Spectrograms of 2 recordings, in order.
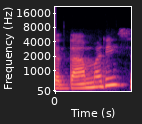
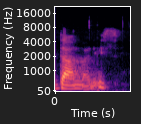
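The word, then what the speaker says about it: Dámaris: Sí, mi nombre se pronuncia Damaris, se escribe también con acento o la tilde en la primera A, y así es como se pronuncia mi nombre.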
